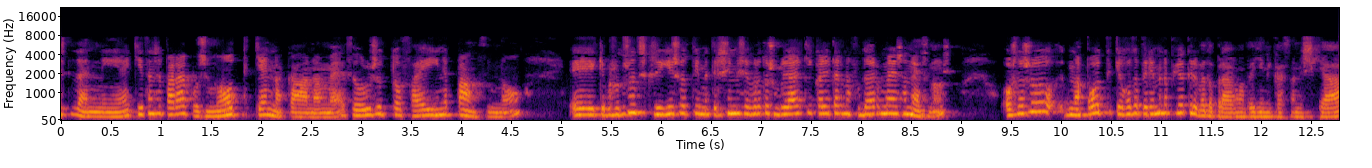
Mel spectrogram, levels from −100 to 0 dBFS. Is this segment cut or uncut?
uncut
